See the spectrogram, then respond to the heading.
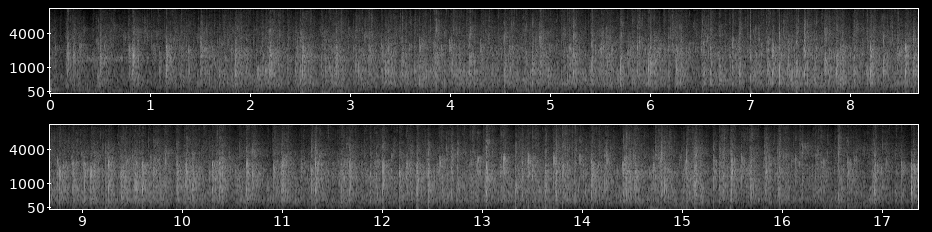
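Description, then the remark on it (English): An audience claps steadily for about seventeen seconds for mothers who are standing, a dense, even patter of many hands with no voices over it, holding a constant level throughout. “Thank you for clapping for them, but that's not why they're standing.”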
